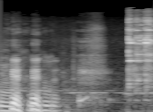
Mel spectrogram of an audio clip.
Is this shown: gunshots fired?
no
